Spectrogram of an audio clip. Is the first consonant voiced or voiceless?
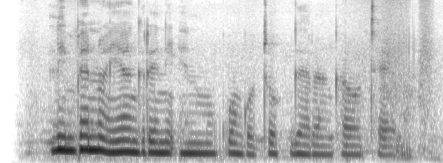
voiced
